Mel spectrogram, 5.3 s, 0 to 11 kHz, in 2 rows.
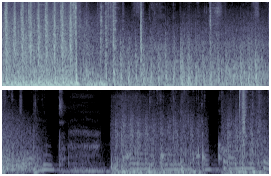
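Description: Dense, loud automatic gunfire from Black Ops 6 rattles steadily, cutting off abruptly partway through, with a voice talking over the mix and other game sounds continuing afterward.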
